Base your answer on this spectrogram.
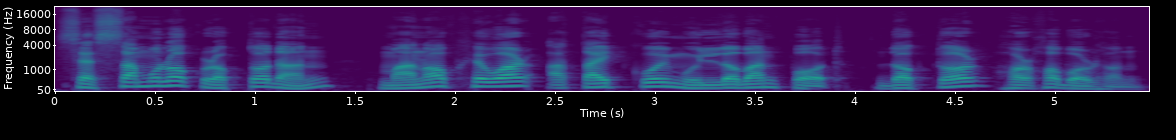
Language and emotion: Assamese, neutral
